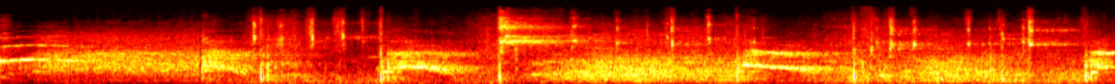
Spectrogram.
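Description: Tennis rally on a hard court: rackets strike the ball with sharp single pops, now and then a second or so apart, over steady crowd noise from a large stadium.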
